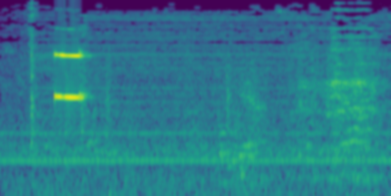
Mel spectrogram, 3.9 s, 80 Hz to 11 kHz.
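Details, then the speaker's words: Salvaged Tripp-Lite UPS switched on from 36V Milwaukee M18 tool batteries with the AC mains cable removed: one short, clear high-pitched beep warning it is unplugged from the outlet and running on battery. "You can hear the beep. What that means is it's saying that the UPS is unplugged from the outlet, which it is, because I already removed the AC connecting cable right here."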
